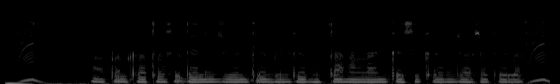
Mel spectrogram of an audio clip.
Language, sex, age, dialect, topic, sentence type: Bhojpuri, male, 18-24, Southern / Standard, banking, question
